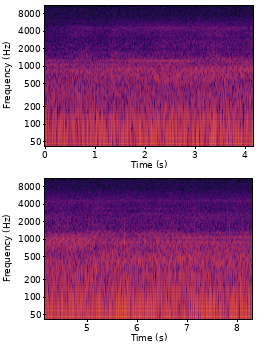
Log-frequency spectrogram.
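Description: Steady outdoor background noise with a faint hum and no distinct events.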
